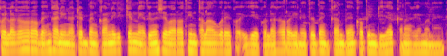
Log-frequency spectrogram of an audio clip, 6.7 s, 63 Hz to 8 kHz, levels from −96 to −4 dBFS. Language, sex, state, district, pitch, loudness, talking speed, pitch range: Chakma, female, Tripura, Unakoti, 95 Hz, -15 LUFS, 180 wpm, 95-100 Hz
